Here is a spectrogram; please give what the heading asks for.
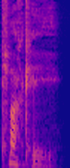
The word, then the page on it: plucky: British English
